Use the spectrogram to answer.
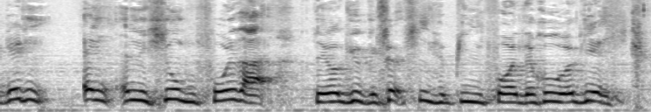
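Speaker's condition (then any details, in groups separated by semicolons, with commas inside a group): Speech impairment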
